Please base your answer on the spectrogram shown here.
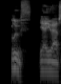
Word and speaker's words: Bluth: apologize because I think I've said Don bloom a good like 10 time it's Don BL Bluth yeah you have said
